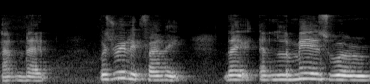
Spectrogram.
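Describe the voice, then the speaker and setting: The speaker has an Australian accent and fairly even intonation. Noticeable background noise runs underneath. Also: woman. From Sydney, Australia. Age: 70s. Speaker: oral history interviewee. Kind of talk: oral history interview.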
